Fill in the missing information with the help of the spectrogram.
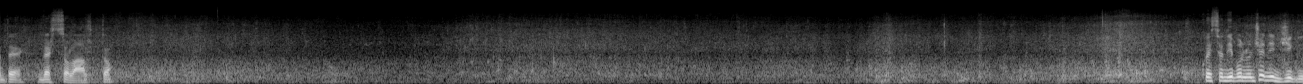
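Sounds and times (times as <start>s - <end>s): sea water washing against rocks: 4.5s - 13.0s.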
